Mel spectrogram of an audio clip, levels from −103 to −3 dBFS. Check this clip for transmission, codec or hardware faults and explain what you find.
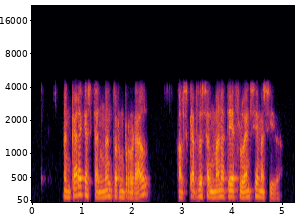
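One codec fault runs through the whole clip. Opus voice compression muffles and roughens the speech throughout, with nothing above about 4.2 kHz. The narrowband SILK coding is heavy, which fits a bitrate near 8 kbps.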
